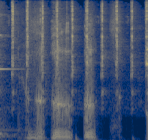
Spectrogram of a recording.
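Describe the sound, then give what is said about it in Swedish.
A voice imitates a pig with a rapid series of short, snorting grunts and oinks, fairly loud, several bursts in quick succession over about two seconds, as part of a seven-second challenge to imitate three animals. “Ah, du är Gris, klarade.”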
